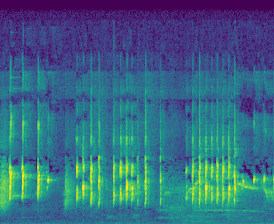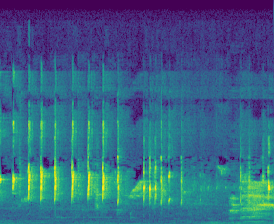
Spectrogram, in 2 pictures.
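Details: Repeated clusters of sharp, high lovebird chirps, delivered in short stuttering groups with brief pauses, some notes louder and clipped, ending in a harsher scratchy burst.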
